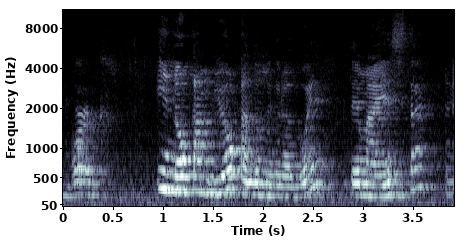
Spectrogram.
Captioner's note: speaking spanish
